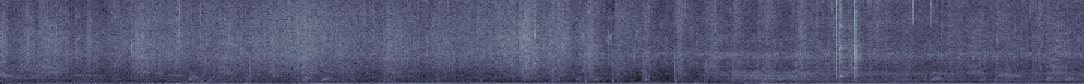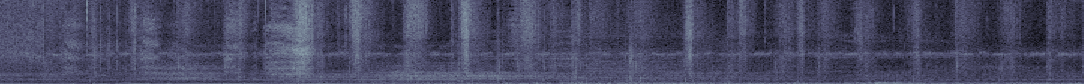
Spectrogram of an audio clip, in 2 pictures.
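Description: Footsteps crunch over dry leaves and twigs.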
